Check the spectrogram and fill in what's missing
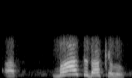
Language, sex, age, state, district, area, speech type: Kashmiri, female, 45-60, Jammu and Kashmir, Bandipora, urban, conversation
